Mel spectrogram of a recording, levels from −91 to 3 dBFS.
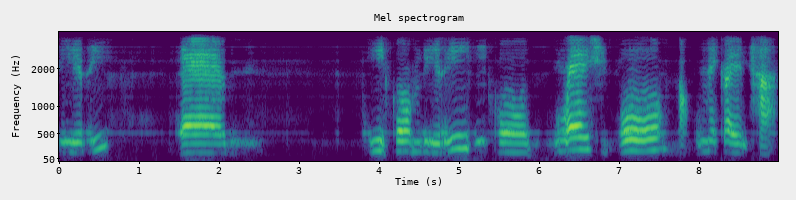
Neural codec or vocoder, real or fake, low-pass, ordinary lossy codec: codec, 24 kHz, 1 kbps, SNAC; fake; 3.6 kHz; none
